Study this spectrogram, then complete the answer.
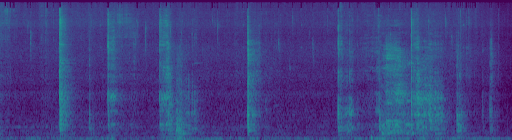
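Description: Potato crispy rolls fry in oil in a pan over a low flame, giving soft intermittent sizzling bursts mixed with scraping and stirring of a utensil against the pan, close and fairly quiet, with no talk.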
